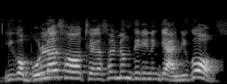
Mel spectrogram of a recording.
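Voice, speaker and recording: A middle-aged woman teaching a class of future smartphone instructors, animated, acting out learners and firing off questions. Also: high voice, fast. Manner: animated, acts out learners and scolding, punchy questions. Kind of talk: lively classroom lecture.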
